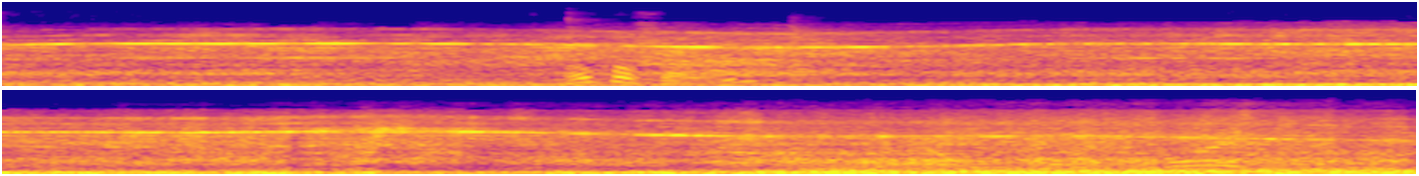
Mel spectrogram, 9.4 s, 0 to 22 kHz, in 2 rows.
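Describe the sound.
Two F-35 fighter jets landing at Leeuwarden in the Netherlands: a loud jet roar with a steady high-pitched whine that drones on without letup, while a person briefly speaks over it.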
